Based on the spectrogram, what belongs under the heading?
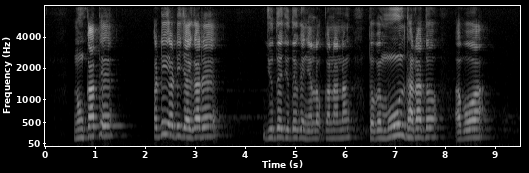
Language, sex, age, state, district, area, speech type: Santali, male, 60+, West Bengal, Paschim Bardhaman, urban, spontaneous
